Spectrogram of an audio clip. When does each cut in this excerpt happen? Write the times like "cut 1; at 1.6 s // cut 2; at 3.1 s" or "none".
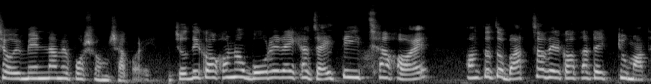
cut 1; at 1.7 s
